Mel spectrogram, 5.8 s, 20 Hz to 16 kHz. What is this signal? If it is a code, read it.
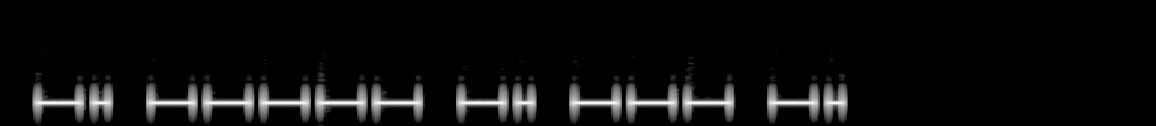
Morse code, heard as a keyed tone, about 17 wpm, 700 Hz. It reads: N0NON
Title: USA Call Signs - 5 Characters - Repeated 3x - 17wpm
